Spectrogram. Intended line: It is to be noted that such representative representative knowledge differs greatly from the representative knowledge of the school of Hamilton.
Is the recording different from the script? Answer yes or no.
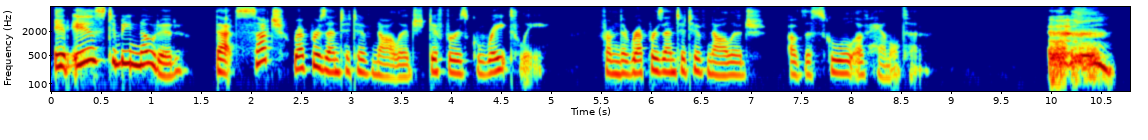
yes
